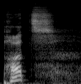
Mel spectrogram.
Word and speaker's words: Putz: JJ, how do you pronounce that? Putz, Putz, from Upper Deck.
